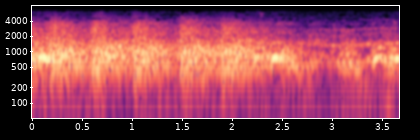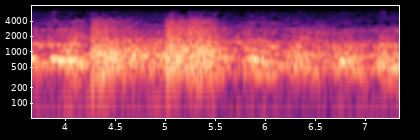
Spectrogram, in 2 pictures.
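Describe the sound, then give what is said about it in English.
Gunshots ring out in a Western radio drama shootout between an outlaw gang and a sheriff's posse, many sharp loud cracks scattered irregularly while a voice keeps narrating. “A silver bullet creased the outlaw leader's hand. At the sound of the shot, the gang rushed from the bunkhouse. But the sheriff's posse was waiting for them.”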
